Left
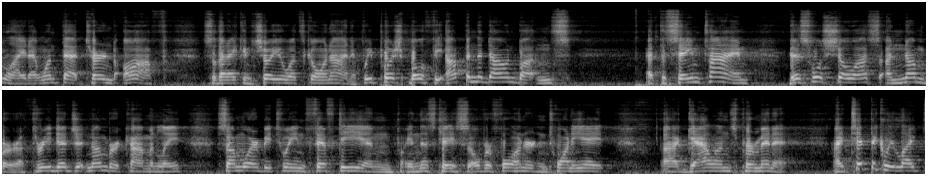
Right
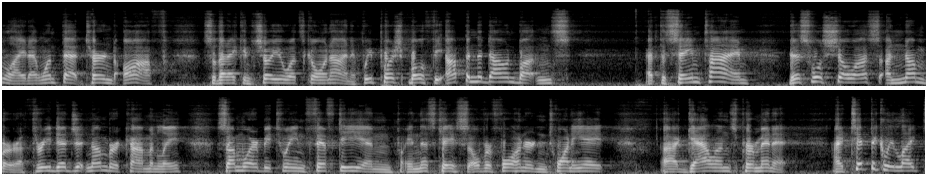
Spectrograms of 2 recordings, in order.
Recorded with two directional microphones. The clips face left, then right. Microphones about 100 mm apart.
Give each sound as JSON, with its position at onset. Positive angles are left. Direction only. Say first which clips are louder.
{"t": 0.0, "sound": "a man's voice", "louder": "right 3 dB", "side_deg": -15}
